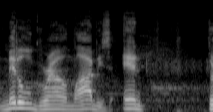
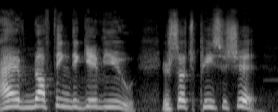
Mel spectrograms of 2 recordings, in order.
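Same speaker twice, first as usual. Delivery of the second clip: acted unhinged, frantic, high-pitched tirade; 7 semitones higher than usual. Retelling how he flipped out on a guy, the speaker acts out losing it in rage. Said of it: "I was like fucking losing my mind".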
